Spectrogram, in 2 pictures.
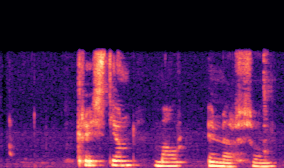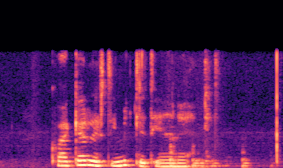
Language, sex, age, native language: Icelandic, female, 11, Icelandic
